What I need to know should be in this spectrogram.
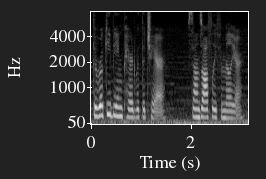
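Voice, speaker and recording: A woman's voice: mid-range voice, a little fast, gravelly, lightly acted. A woman voicing a friendly, curious female hacker adventurer as the protagonist of a space video game. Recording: faint music behind the voice.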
